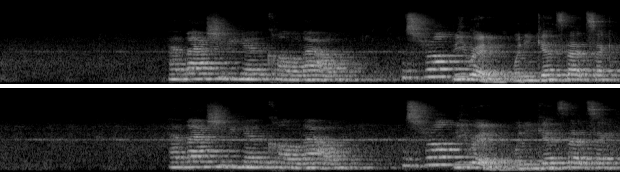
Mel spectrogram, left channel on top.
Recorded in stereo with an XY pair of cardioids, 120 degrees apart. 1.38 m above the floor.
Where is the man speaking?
50° left, 0.6 m.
